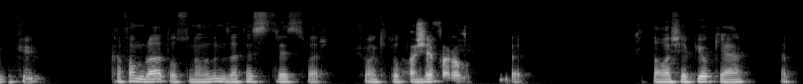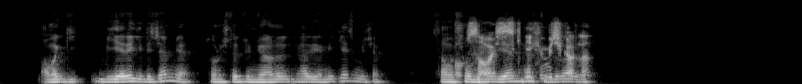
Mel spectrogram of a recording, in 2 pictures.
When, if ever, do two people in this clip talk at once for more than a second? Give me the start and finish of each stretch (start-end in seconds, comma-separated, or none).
12.6-14.0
